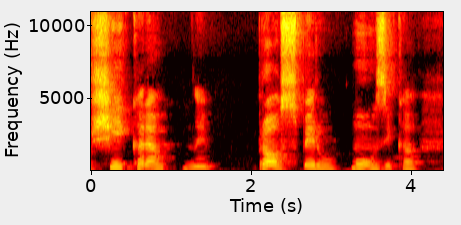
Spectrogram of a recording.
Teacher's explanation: independente da acentuação gráfica, o acento mais forte, tonicamente falando, é a antepenúltima sílaba. E a gente sempre conta de trás para frente.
